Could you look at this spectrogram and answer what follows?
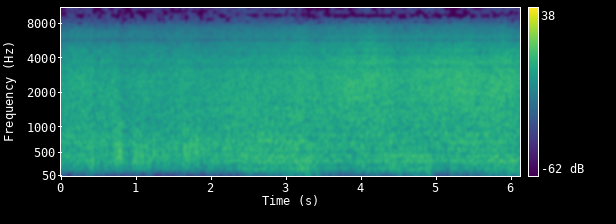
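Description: Boeing 737 airliner's jet engines running loud as it rolls out down the runway after landing: a steady rushing noise, with a low steady hum coming in about halfway through.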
